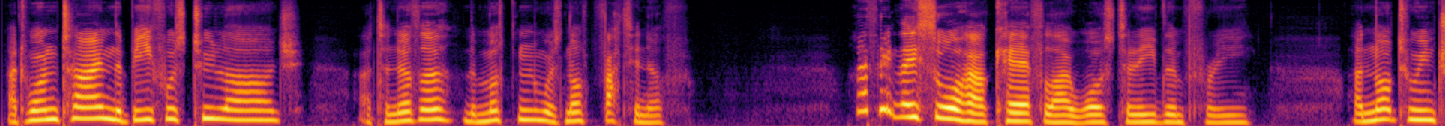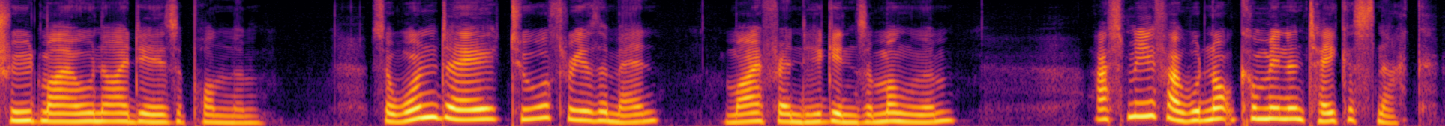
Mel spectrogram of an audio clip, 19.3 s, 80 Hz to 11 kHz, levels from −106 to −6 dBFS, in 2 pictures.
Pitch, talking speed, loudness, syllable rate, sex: 225 Hz, 190 wpm, -18 LUFS, 5.4 syllables/s, female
